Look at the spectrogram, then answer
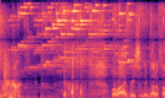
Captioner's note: chuckles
